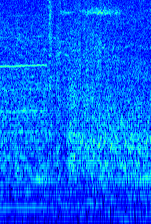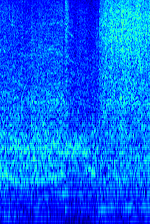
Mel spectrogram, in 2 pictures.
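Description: A racing car engine drops in pitch as it slows down.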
